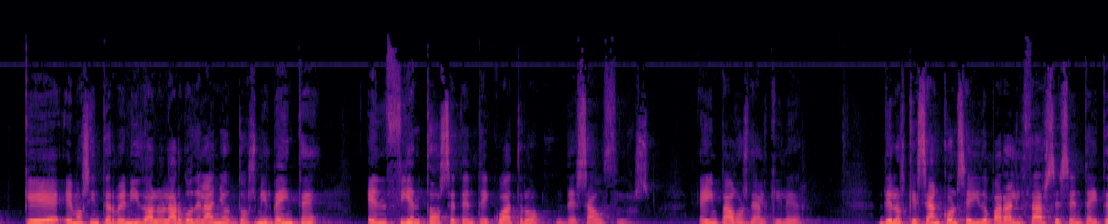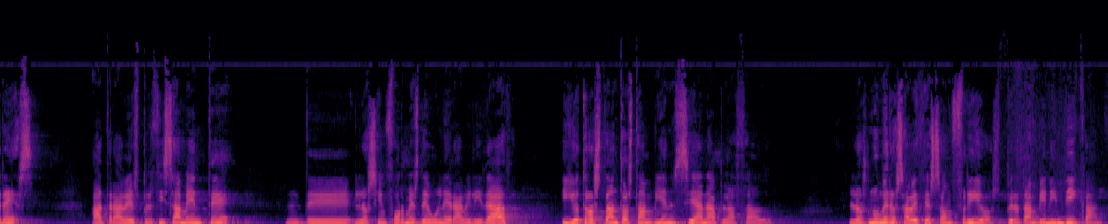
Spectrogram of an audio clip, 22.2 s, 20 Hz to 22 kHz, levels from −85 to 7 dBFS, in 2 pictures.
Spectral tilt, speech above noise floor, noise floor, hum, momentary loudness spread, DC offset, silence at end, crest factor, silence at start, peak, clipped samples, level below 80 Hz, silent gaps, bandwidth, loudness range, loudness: -4.5 dB/octave; 34 dB; -63 dBFS; none; 10 LU; under 0.1%; 0.05 s; 18 dB; 0.25 s; -12 dBFS; under 0.1%; -62 dBFS; none; 17 kHz; 4 LU; -30 LUFS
